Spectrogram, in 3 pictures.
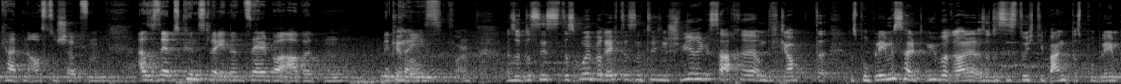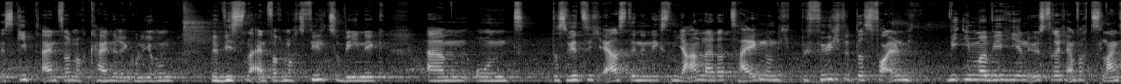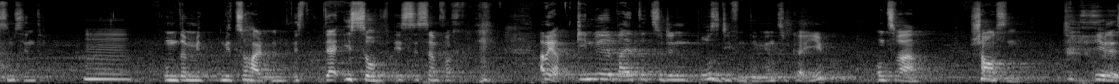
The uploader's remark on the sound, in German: Live auf der Comix.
